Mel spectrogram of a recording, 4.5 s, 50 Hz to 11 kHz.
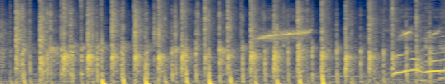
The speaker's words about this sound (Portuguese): E eu queria pedir uma salva de palmas pra gente, porque finalmente o episódio 1 do Encena a Casa do Dragão se tornou o episódio de podcast mais ouvido da história do Mala Dourada. Obrigado a todo mundo e palmas para nós.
